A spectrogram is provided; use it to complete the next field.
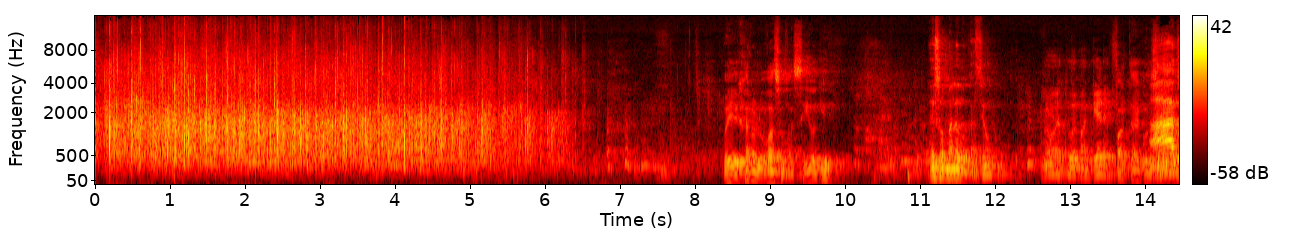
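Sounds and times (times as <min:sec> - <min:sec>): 
audience applause: 0:00.0 - 0:07.0
laughter: 0:06.5 - 0:07.8, 0:10.1 - 0:13.1
speech: 0:08.4 - 0:10.0, 0:11.1 - 0:14.4.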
